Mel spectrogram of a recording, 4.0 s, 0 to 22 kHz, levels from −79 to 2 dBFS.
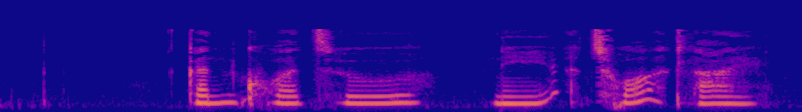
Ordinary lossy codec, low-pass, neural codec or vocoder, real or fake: MP3, 32 kbps; 10.8 kHz; none; real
